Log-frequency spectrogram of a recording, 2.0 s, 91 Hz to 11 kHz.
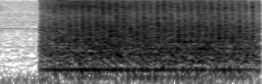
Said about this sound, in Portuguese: A Polícia Civil chegou com mais de 100 agentes para cumprir mandados de prisão e busca e apreensão. O helicóptero deu apoio.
